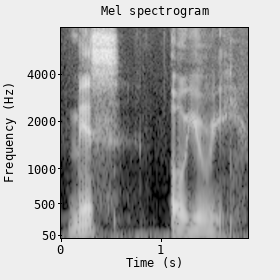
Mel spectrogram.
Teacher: >> Generally the middle s is pronounced like a z sound. Three syllables. Stress on the second. Miss ouri. >> Miss ouri with a z sound.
